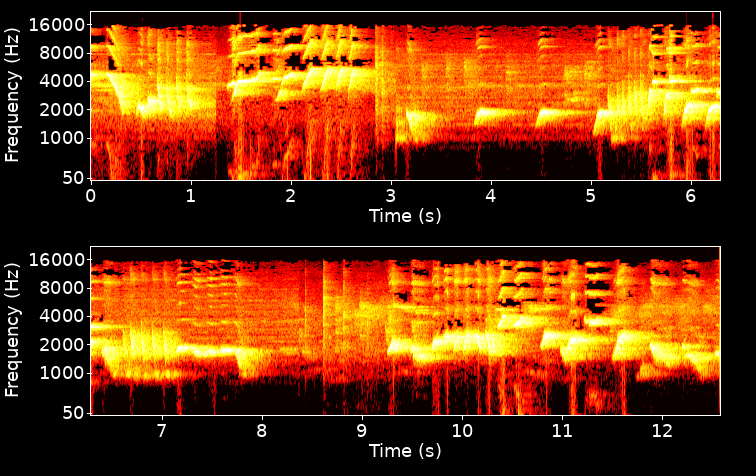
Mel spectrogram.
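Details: White-rumped shama song aimed at provoking a competition bird into singing back: a long varied sequence of loud rising and falling whistles, short downslurred notes and rapid chattering runs with few pauses.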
